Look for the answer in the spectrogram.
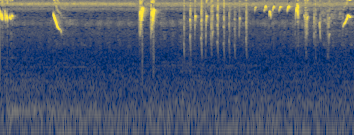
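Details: Speckled-plumage (trotol) olive-backed sunbird singing vigorously, used as a lure: scattered very high thin chirps and sharp downslurred notes, with a short burst of quick ticking clicks midway.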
